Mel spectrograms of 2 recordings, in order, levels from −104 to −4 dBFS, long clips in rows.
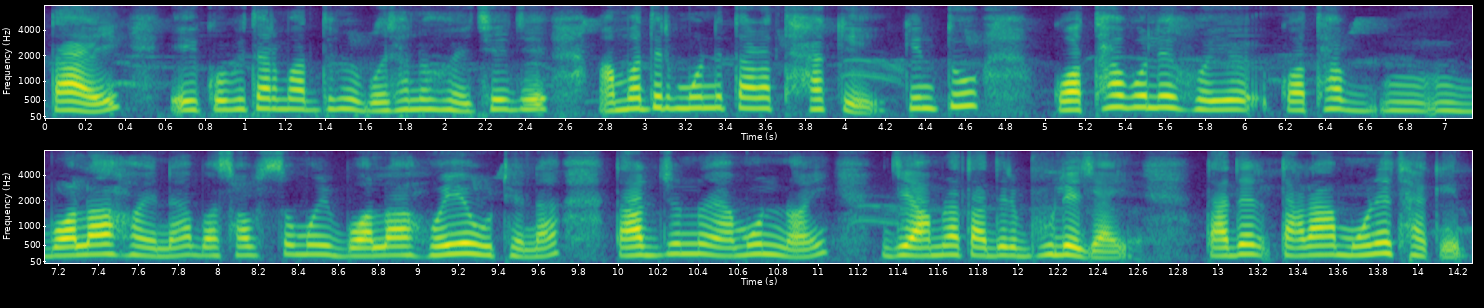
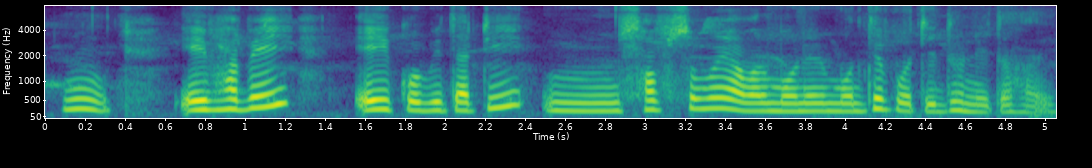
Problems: none marked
